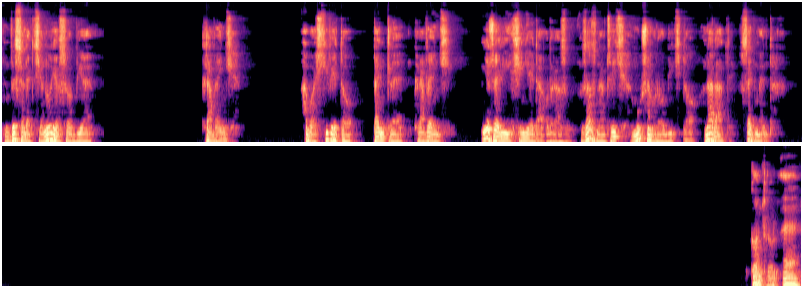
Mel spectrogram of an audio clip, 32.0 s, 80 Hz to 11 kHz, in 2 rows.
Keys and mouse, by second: 0.6 middle click, 1.3-3.3 middle drag, 4.2 shift+click, 4.8 middle click, 6.0 shift+click, 6.5 middle click, 7.4 middle click, 11.9 middle click, 12.6 middle click, 14.2 middle click, 15.2-16.6 middle drag, 17.0 click, 17.6 middle click, 18.5 middle click, 19.6 middle click, 20.5 middle click, 21.2 alt+shift+click, 23.3 alt+shift+click, 23.7 middle click, 25.1 alt+shift+click, 25.6 middle click, 26.0 middle click, 26.5 alt+shift+click, 26.9 middle click, 27.5 middle click, 27.7-28.9 middle drag, 29.4 ctrl+e, 31.1 middle click.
